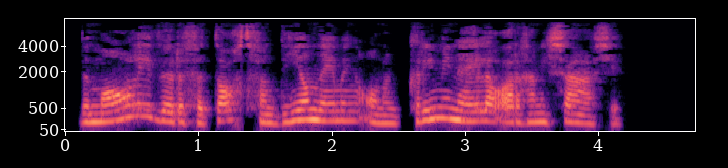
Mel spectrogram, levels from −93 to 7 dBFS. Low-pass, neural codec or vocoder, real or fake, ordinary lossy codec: 7.2 kHz; none; real; MP3, 32 kbps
